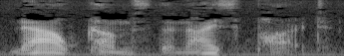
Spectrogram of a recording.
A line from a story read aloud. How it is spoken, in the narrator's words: whispered Lord Voraz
